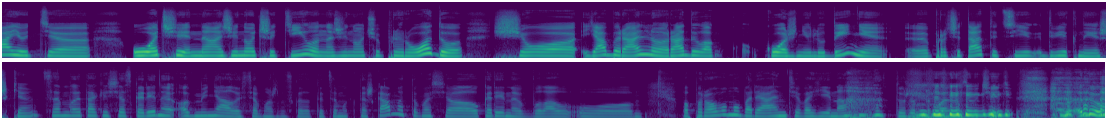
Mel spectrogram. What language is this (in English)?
Ukrainian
